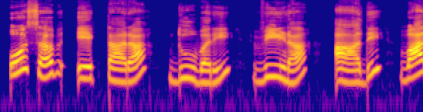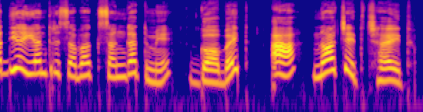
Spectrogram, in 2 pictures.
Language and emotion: Maithili, neutral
